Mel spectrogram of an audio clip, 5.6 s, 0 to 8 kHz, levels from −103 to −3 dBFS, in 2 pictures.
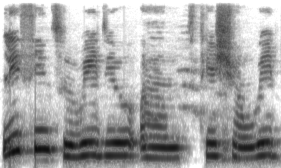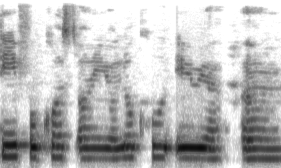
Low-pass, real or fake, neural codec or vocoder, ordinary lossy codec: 7.2 kHz; real; none; none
